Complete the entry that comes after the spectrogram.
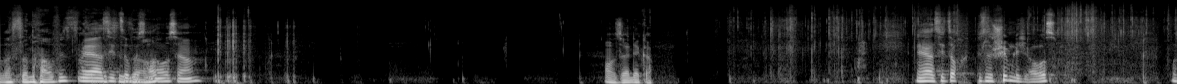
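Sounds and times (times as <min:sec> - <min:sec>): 
speech: 0:00.0 - 0:02.4, 0:06.1 - 0:06.7, 0:09.2 - 0:10.8
crunchy chewing of wasabi-coated dried peas: 0:00.0 - 0:11.7.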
